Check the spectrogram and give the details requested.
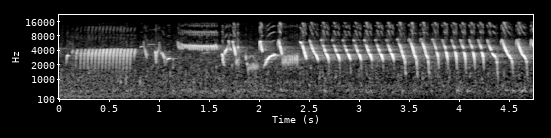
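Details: Canary, an eight-month-old F1SF bird trained by mastering, singing high rapid trills of sharp repeated notes after a long buzzy rattle and a few upswept whistles.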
